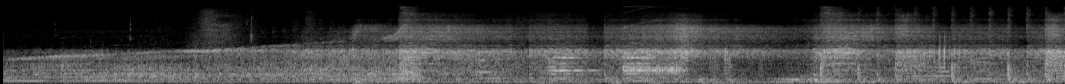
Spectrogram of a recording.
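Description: A TV sports show's electronic intro theme music, heard through a television's speaker. A rising sweep builds over the first four seconds, then heavy whooshing hits land about every two seconds.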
